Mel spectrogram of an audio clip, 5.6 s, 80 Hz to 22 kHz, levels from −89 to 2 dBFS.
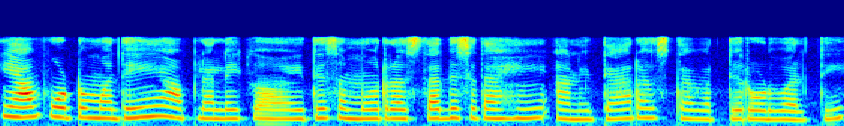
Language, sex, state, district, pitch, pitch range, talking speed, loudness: Marathi, female, Maharashtra, Solapur, 260 Hz, 250-275 Hz, 180 wpm, -21 LUFS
